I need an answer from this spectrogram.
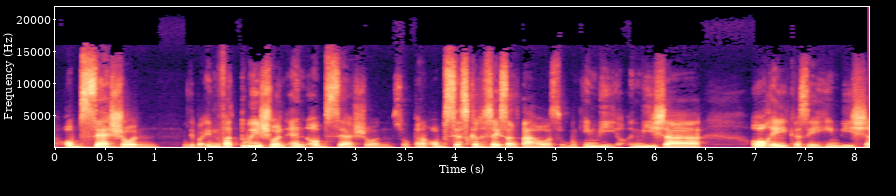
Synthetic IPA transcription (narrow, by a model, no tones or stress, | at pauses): ʔobsɛʃon | d̪ɪbaʔɪnfɐt̪uɛʃonʔɛnd̪ʔobsɛʃonsopaːɾɐŋʔobsɛskɐnasɐʔɪsaŋt̪aːʔo̞sohɪnd̪ihɪnd̪iːʃa | ʔoːkɛjkɐsɛhɪnd̪iːʃa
